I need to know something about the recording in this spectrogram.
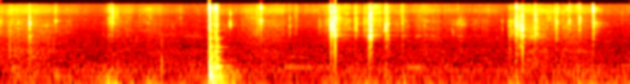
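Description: Objects being handled close to the microphone: scattered clicks and light knocks, with one louder knock about two seconds in.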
